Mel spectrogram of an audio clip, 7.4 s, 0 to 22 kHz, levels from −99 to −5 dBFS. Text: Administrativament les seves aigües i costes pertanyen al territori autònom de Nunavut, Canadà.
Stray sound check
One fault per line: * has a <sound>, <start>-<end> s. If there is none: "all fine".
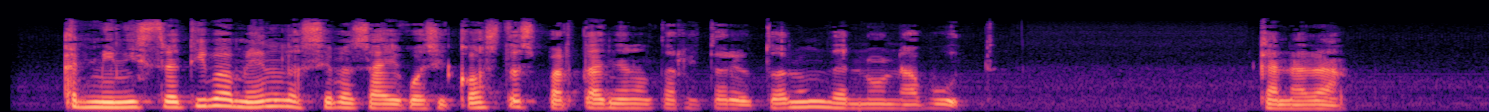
all fine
